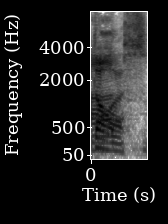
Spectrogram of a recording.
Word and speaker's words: Dulles: Uh, and I always mispronounce the uh, it's uh, Dula- uh, Dulles.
